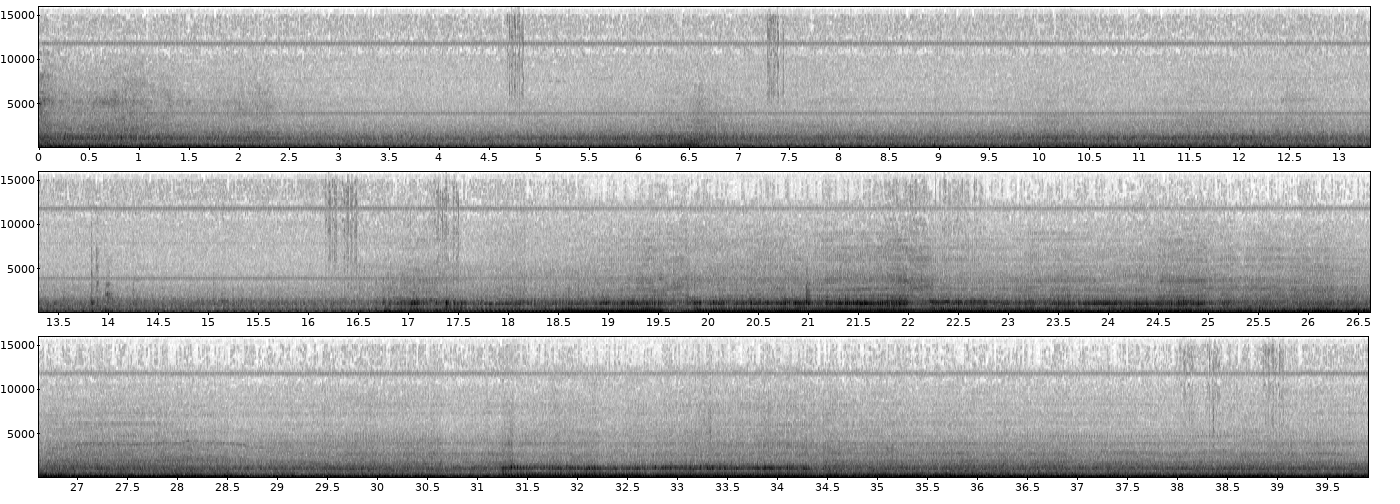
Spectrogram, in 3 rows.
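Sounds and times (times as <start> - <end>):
motorcycle engine accelerating: 16.4 - 39.9.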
